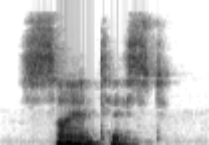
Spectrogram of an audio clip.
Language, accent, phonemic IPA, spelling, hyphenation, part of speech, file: English, Southern England, /ˈsaɪəntɪst/, scientist, sci‧ent‧ist, noun, LL-Q1860 (eng)-scientist.wav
